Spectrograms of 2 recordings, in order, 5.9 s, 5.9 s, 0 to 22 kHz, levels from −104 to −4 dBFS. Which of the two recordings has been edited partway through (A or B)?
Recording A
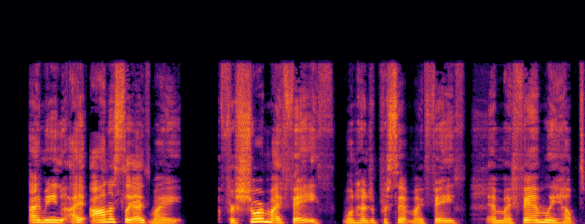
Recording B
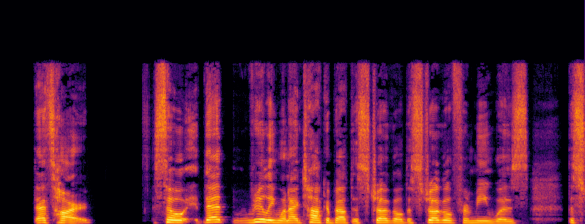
A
